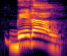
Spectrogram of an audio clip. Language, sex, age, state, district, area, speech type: Bengali, male, 60+, West Bengal, Paschim Bardhaman, urban, read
